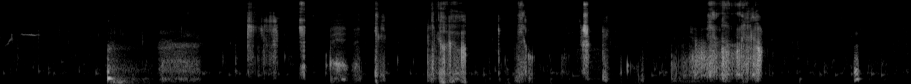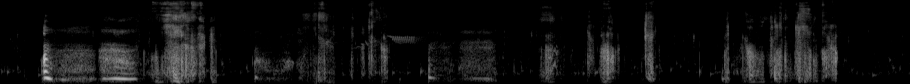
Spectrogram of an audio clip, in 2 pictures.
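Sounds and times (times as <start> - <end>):
ASMR ear licking: 1.1 - 7.7, 10.4 - 15.7, 16.4 - 17.5
ASMR ear kissing: 2.5 - 6.1, 6.8 - 7.6, 12.0 - 13.1, 14.5 - 15.7.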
